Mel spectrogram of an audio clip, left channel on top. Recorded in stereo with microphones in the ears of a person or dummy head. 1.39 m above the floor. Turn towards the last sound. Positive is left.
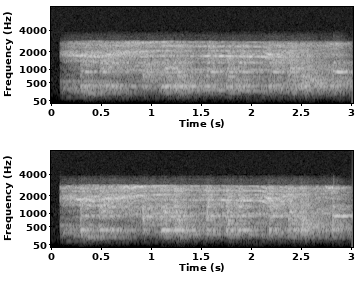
turn(degrees=-45)  # may be behind; listen again after turning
